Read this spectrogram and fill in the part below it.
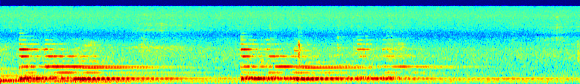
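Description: A harp plays ringing chords that slowly fade.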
